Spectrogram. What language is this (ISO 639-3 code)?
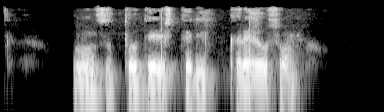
bsh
